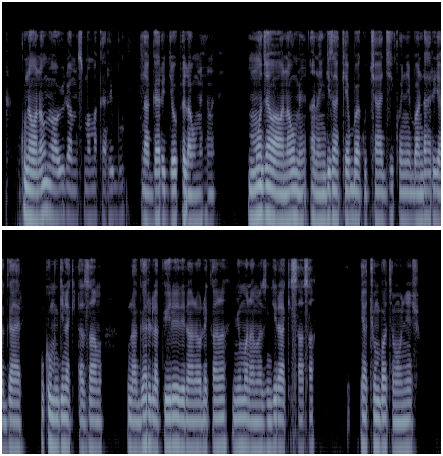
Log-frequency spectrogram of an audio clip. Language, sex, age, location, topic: Swahili, male, 18-24, Wajir, finance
